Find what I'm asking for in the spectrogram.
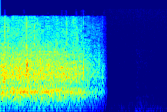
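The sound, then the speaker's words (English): A crowd applauds a line in a political speech, a loud, dense burst of clapping that cuts off abruptly after less than a second. “How does that become an applause line?”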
